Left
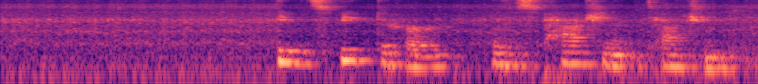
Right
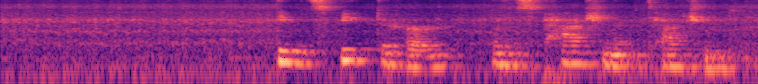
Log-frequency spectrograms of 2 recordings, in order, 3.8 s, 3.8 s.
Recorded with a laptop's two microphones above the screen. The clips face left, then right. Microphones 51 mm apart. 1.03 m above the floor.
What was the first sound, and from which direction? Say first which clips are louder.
A woman speaking: even; 5° left (ahead or behind).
